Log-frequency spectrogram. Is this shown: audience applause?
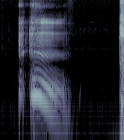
no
